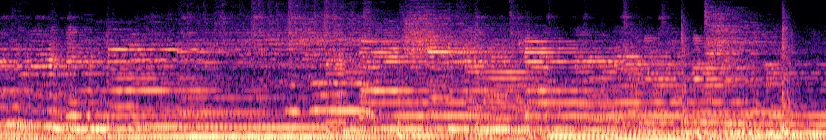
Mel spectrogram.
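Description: A live rock band playing: electric guitars holding ringing chords and notes over low sustained tones, with a drum kit, and a few separate drum and cymbal hits near the end.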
